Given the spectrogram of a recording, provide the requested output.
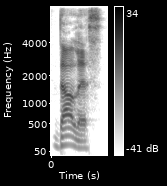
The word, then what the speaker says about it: daleth: Words that have zayin, pronounced z in Biblical Hebrew, sometimes have daleth, pronounced d or the in Biblical Aramaic.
